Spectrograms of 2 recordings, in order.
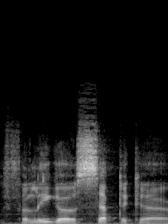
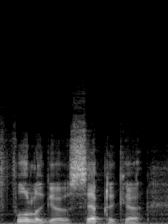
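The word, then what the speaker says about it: Fuligo septica: dog vomit slime mold its scientific name is for lego septic oh or it may be pronounced fuller go septic a-- f septic a-- but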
